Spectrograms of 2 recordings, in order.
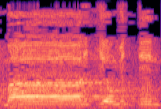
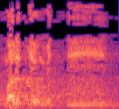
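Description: First: The first vowel of Maliki is held long. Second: The first vowel of Maliki is kept short. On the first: "boleh panjang atau pendek?" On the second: "boleh panjang atau pendek?"

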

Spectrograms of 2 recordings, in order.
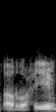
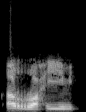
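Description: First: The final consonant ends fully silent. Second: The final consonant ends with a faint vowel. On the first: "مع السكون المحض" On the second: "الروم مع القصر"

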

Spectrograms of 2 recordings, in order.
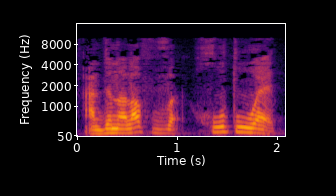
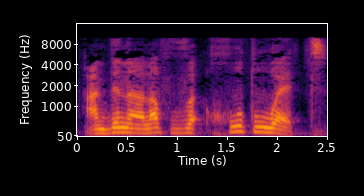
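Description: Both takes have the same delivery.

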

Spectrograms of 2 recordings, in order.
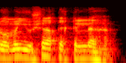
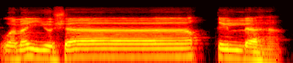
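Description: First: The two q sounds are pronounced separately. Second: The two q sounds merge into one doubled q. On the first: "ففي الأول عندنا إظهار" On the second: "والثاني عندنا إدغام"

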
